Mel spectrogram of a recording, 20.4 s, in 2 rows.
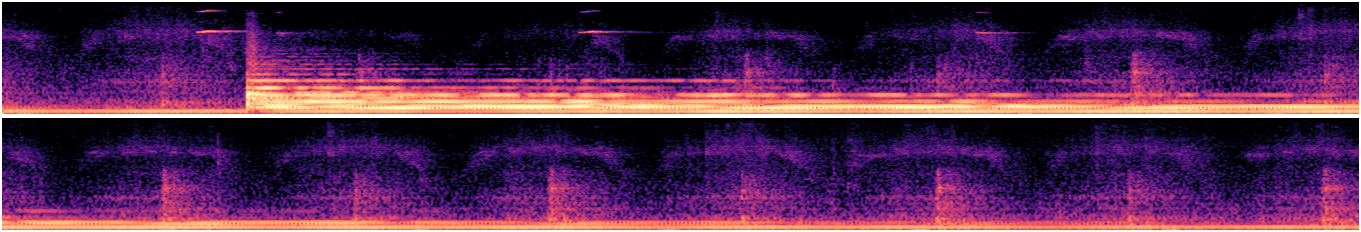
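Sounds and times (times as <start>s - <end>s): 
great bourdon death knell bell: 1.8s - 15.9s.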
